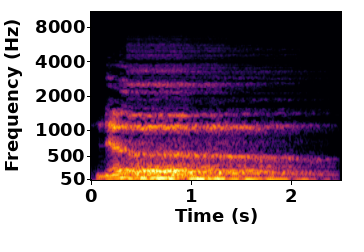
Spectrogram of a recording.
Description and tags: necro-nooooooo - B
necromancer death sound B variant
